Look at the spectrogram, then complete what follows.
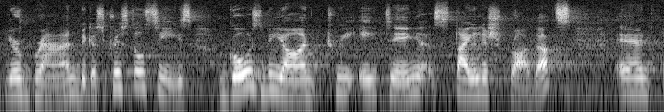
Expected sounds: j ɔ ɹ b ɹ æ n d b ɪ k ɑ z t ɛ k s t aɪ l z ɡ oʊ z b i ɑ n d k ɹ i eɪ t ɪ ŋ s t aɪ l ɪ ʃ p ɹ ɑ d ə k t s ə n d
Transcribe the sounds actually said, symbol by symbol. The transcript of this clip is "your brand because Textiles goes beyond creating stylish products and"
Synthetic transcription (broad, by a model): j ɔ ɹ b ɹ æ n d b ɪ k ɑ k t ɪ s t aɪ l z ɡ oʊ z b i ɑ n d k ɹ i eɪ t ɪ ŋ s t aɪ l ɪ ʃ p ɹ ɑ d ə k t s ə n d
